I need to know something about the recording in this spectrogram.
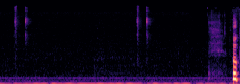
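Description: Two faint computer mouse clicks, about two seconds apart, over a low steady hum.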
